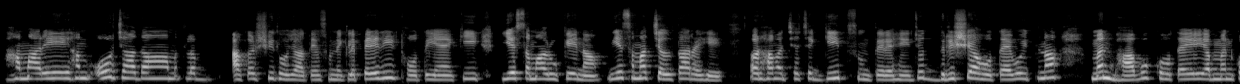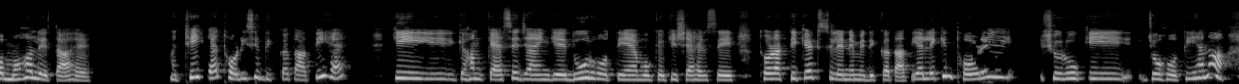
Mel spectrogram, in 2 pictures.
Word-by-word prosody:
हमारे 270 +2 +1
हम 285 0 +1
और 310 +3 +1
ज़्यादा 285 -3 +1 0.2
मतलब 260 -4 -8 0.2
आकर्षित 260 +3 0
हो 235 -2 -1
जाते 215 -1 -3
हैं 215 - -5
सुनने 225 -1 -7
के 225 - -6
लिए, 230 - -7
प्रेरित 280 +1 +2
होते 215 +1 -4
हैं 215 -1 0
कि 260 -2 -2 0.2
ये 275 +2 +6
समाँ 255 -2 +1
रुके 245 +1 -1
ना, 200 -3 0
ये 290 +3 +1
समाँ 285 0 +3
चलता 260 0 +2
रहे। 215 -5 -2 0.3
और 260 0 +5
हम 260 0 +1
अच्छे-अच्छे 260 0 -6
गीत 275 +6 -1
सुनते 220 -2 -5
रहें, 210 0 -2
जो 300 - -4
दृश्य 255 +5 +2
होता 225 0 -2
है 225 - +4
वो 260 +2 -1
इतना 290 +5 +2 0.4
मन 285 +1 +8
भावुक 220 +8 +2
होता 240 -2 -3
है 245 +1 +2
या 240 -1 +2
मन 240 0 -2
को 265 - +1
मोह 235 +7 +2
लेता 215 -7 +1
है। 185 -2 -3 0.9
अ, - - -5
ठीक 335 +1 +5
है, 305 - +1
थोड़ी-सी 270 +4 0
दिक्कत 250 -3 -8
आती 220 - +2
है - - 0 0.5
कि 255 -5 +3
क - - -1
हम 255 -1 0
कैसे 225 +4 +1
जाएँगे, 230 -1 +2
दूर 280 +6 +3
होते 230 -2 -2
हैं 215 0 +3
वो 215 -1 -2
क्योंकि 215 +2 -4
शहर 210 -1 -2
से 205 0 +1 0.3
थोड़ा 260 0 +7
टिकट्स 310 +2 0
लेने 225 -3 +1
में 220 -2 -3
दिक्कत 205 0 -2
आती 175 +8 0
है। 260 - +3
लेकिन 270 +9 +1
थोड़ी 325 +8 0 0.3
शुरू 270 0 0
की 265 +5 -1
जो 245 -1 0
होती 235 +4 -3
है 310 - +4
ना 460 +3 +4
255 Hz, 195 wpm, -23 LUFS, 225-275 Hz, 0.9 s, मन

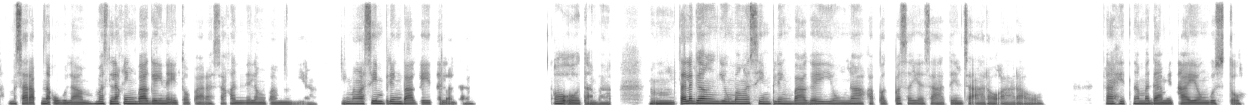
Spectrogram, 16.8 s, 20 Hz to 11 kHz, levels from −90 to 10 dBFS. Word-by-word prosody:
masarap 170 -2 +2
na 180 -1 +4
ulam 165 +1 0
mas 200 +1 +3
laking 195 0 +3
bagay 180 -1 +4
na 165 -2 0
ito 160 -1 -5
para 155 -1 -6
sa 165 0 -10
kanilang 160 -2 -2
pamilya. 145 -1 -6 0.3
Yung 200 -2 -3
mga 185 0 +1
simpleng 215 -1 +3
bagay 165 -3 0
talaga. 170 -1 -7 1.1
Oo 180 -3 +3
tama, 155 -1 -4 0.6
mm, 170 -3 +2
talagang 230 0 +7
yung 220 -1 +5
mga 215 0 +3
simpleng 195 -2 0
bagay 180 +3 -1
yung 170 -1 -2
nakakapagpasaya 175 0 -4
sa 155 -1 -5
atin 85 - -6
sa - - -6
araw-araw. 155 +1 -6 0.8
Kahit 185 +1 -1
na 185 - +1
madami 170 -1 +2
tayong 160 0 +1
gusto. 160 0 -5
170 Hz, 130 wpm, -23 LUFS, 160-190 Hz, 1.1 s, talagang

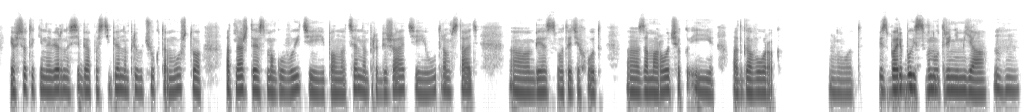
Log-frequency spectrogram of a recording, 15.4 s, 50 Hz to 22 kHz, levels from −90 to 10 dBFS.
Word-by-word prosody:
я - - +3
всё-таки, 175 +1 -2
наверно, 165 0 +2
себя 165 +1 +2
постепенно 170 +2 -1
приучу 160 +1 -4
к - - -17
тому, 160 +3 -1
что 165 -4 0 0.3
однажды 170 -1 +3
я 165 - +4
смогу 155 0 -1
выйти 160 +5 0
и 145 -1 -1
полноценно 75 - 0
пробежать, 145 +4 -2
и 140 -1 -3
утром 155 +2 -3
встать, 80 - 0 0.4
а, 150 -2 0
без 155 0 0
вот 150 -1 -3
этих 150 0 -2
вот, 150 - -2 0.4
а, 155 -1 +1
заморочек 150 +2 +1
и 145 -3 -2 0.2
отговорок. 145 -1 0 0.7
Вот. 140 -1 -7 0.4
Без 165 -3 +1
борьбы 180 +3 +7
с - - +3
внутренним 165 -1 +2
"я". 145 -2 +2
Мгм. 165 -1 -4
155 Hz, 135 wpm, -30 LUFS, 145-165 Hz, 0.7 s, борьбы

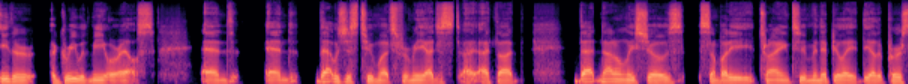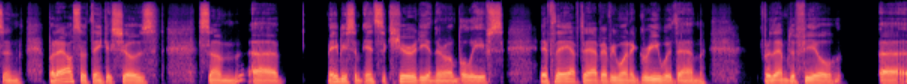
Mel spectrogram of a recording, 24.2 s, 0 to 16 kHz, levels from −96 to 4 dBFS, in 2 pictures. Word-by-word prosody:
either 120 -3 +1 0.2
agree 115 +7 +2
with 115 -3 0
me 105 -1 0
or 90 -1 0
else, 90 - 0 0.6
and 105 -1 -1 0.4
and 105 -1 -2 0.2
that 135 -2 +1
was 115 -3 +2
just 115 -3 +2
too 120 -1 +2
much 100 -2 +1
for 90 - -4
me, 95 0 +1
I 100 +1 +2
just 95 -3 +1
I - - 0
I - - 0
thought 105 -2 0 0.8
that 125 +1 +1
not 120 -2 0
only 110 -2 +1
shows 105 0 +3 0.2
somebody 100 -2 +1
trying 105 -1 0
to 100 -1 +1
manipulate 100 0 0
the 100 - +1
other 95 -2 +1
person, 95 -4 0 0.4
but - - +2
I 115 - +4
also 140 -6 +1
think 95 +1 -1
it 95 - -1
shows 100 -2 +1 0.5
some, 95 - -1
uh, 90 -3 +1 0.7
maybe 120 +1 +2
some 100 -3 0
insecurity 110 0 +1
in 90 - -2
their 85 -1 -1
own 85 -2 -1
beliefs. 85 +1 0 0.5
If - - +2
they 115 0 +3
have 115 -4 0
to 105 - 0
have 105 0 +1
everyone 100 -3 +1
agree 95 +6 +2
with 95 -9 0
them 85 0 -2 0.7
for - - +2
them 100 +2 +2
to 90 - 0
feel, 95 0 0 0.5
uh, - - +2
100 Hz, 150 wpm, -21 LUFS, 95-110 Hz, 0.8 s, I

